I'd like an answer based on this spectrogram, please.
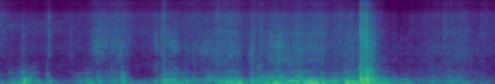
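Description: Someone climbing into a pickup's driver seat: shuffling and rustling of body and clothing against the seat, with one sharp knock about three and a half seconds in.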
